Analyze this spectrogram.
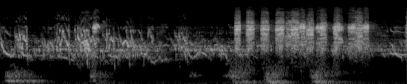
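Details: A happy budgerigar chirps in a busy, scratchy warble, then breaks into quick, sharp repeated chirps.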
